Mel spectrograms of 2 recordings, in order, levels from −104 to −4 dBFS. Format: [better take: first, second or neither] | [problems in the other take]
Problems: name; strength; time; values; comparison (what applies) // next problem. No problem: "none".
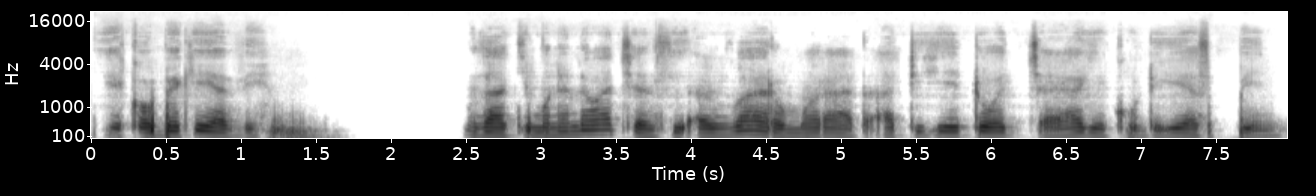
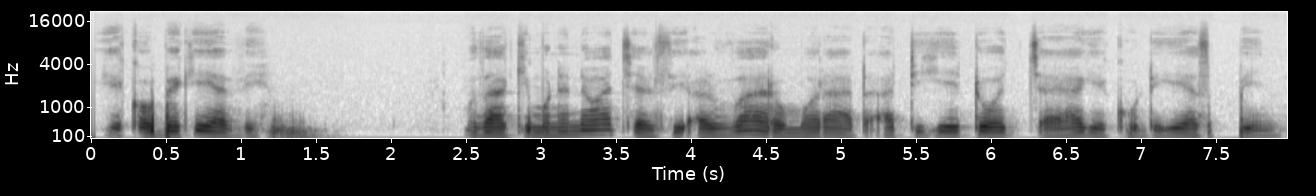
second | noise reduction (neural mask model Resemble Enhance denoiser)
